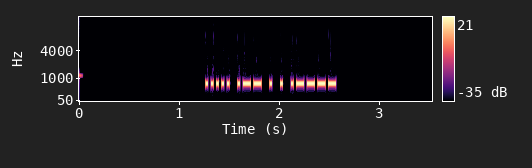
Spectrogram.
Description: Morse code, heard as a keyed tone, about 44 wpm, 700 Hz. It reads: 5WEE1
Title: Five Challenging Letter-Number Combinations 45wpm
